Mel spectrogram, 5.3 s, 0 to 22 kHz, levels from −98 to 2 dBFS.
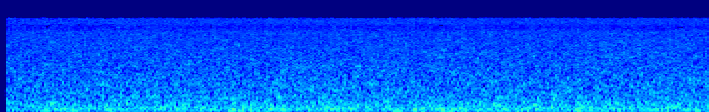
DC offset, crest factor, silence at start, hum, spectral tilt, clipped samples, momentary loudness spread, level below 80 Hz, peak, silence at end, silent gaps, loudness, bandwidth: under 0.1%; 14 dB; 0.05 s; none; -3 dB/octave; under 0.1%; 1 LU; -66 dBFS; -42 dBFS; 0 s; none; -55 LUFS; 11.5 kHz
